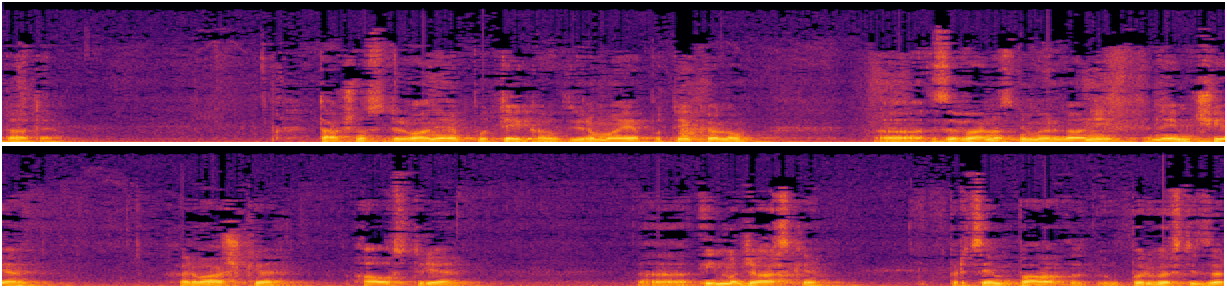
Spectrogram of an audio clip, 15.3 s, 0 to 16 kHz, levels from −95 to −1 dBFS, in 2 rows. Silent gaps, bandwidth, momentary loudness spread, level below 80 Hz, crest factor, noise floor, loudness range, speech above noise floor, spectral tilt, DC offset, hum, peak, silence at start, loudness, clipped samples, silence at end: none; 15 kHz; 17 LU; -40 dBFS; 16 dB; -42 dBFS; 3 LU; 25 dB; -6.5 dB/octave; under 0.1%; none; -2 dBFS; 0 s; -17 LUFS; under 0.1%; 0 s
